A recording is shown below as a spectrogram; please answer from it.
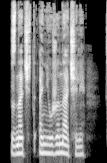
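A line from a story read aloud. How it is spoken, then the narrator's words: Calm. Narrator (Russian): спокойно сказала Онега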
